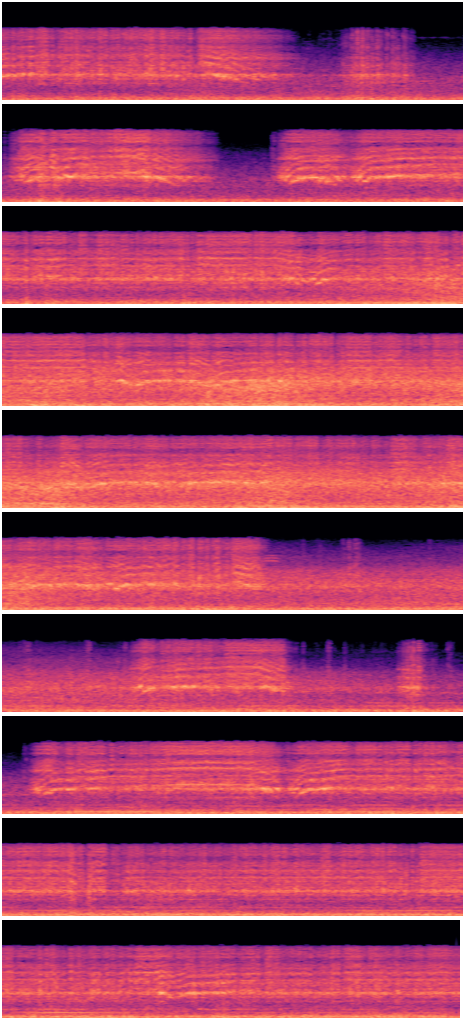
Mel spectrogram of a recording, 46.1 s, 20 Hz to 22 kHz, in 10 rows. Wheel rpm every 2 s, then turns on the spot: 110, 10, 90, 60, 160, 150, 150, 130, 160, 130, 150, 120, 100, 0, 90, 20, 120, 140, 160, 160, 160, 150, 160.
24-26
